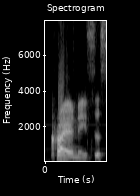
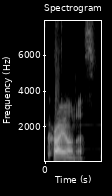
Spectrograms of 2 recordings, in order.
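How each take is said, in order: First: The word ends with an extra -esis syllable. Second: The word ends with a short -nis syllable. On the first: The speaker calls it wrong. "it's not cryonesis" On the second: The speaker calls it right. "it's cryonis"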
